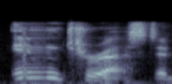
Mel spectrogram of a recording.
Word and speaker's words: interested: The accent in the word was a little off. Okay. So instead of saying interested, okay, it would be interested with the accent at the very beginning.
